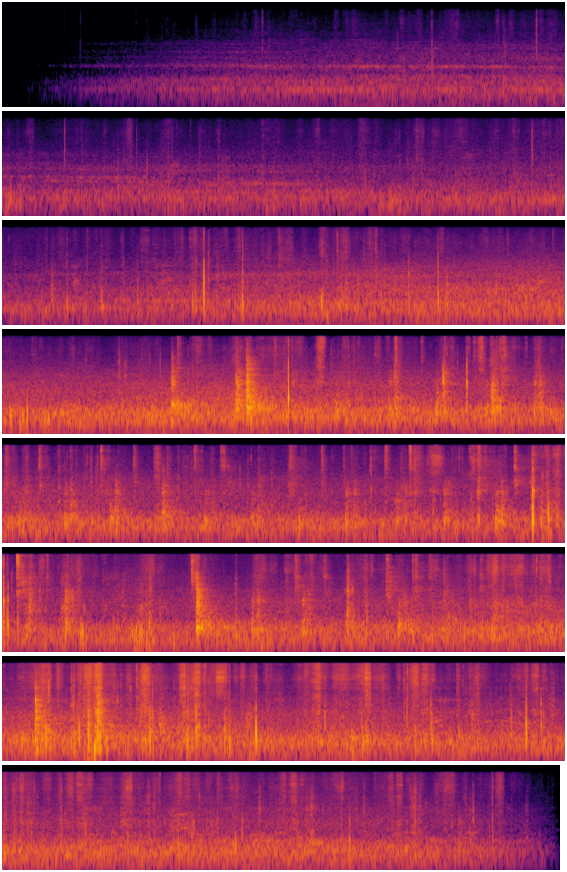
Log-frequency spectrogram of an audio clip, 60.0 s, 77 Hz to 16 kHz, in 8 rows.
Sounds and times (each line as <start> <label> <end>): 1.3 Traffic 59.9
